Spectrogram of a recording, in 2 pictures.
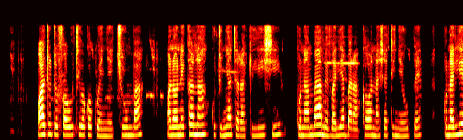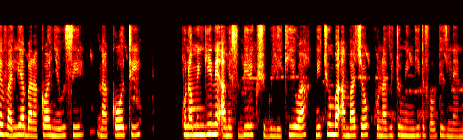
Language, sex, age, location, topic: Swahili, female, 18-24, Kisumu, government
